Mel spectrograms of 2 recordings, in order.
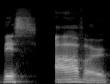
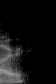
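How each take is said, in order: First: Both words are said fully and separately. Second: The words are squeezed into one short word. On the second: "we just contract this down to"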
